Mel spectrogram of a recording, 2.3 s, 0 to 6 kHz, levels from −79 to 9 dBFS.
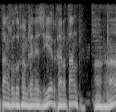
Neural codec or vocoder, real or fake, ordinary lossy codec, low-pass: none; real; none; 5.4 kHz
